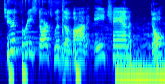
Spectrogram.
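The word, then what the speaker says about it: Achane: to running backs tier three starts with Devon aan don't like it actually hate it but that is how he says it's pronounced so we're going to run with it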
